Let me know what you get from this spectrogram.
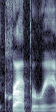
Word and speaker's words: Creperie: I think they the French pronounce it Creperie. I'm pretty sure.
